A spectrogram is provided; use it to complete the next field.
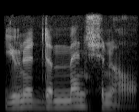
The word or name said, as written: unidimensional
